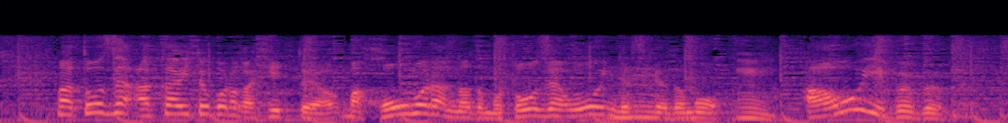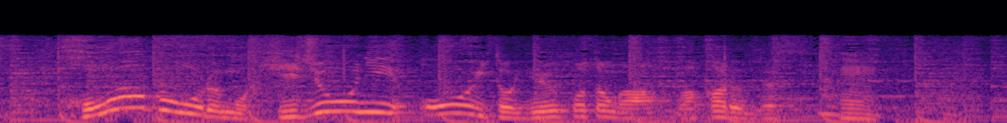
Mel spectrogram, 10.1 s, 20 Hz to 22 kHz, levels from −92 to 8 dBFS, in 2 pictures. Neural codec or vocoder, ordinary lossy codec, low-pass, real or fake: none; none; none; real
